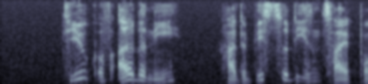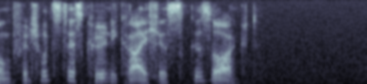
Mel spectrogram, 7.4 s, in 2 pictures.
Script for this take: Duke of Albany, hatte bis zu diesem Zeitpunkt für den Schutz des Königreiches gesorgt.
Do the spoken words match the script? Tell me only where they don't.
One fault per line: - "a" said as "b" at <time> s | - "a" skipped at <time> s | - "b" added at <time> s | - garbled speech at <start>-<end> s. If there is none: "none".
- "den" skipped at 4.0 s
